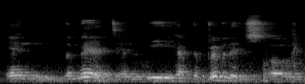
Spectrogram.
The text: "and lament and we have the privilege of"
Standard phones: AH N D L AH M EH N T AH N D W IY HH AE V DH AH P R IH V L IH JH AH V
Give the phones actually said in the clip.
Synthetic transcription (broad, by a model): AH N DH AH M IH T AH N W IY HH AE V DH AH P R IH V L IH JH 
